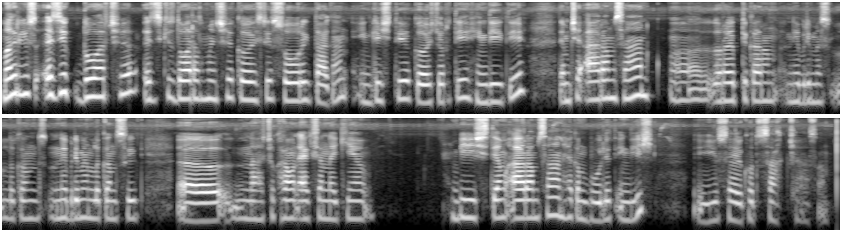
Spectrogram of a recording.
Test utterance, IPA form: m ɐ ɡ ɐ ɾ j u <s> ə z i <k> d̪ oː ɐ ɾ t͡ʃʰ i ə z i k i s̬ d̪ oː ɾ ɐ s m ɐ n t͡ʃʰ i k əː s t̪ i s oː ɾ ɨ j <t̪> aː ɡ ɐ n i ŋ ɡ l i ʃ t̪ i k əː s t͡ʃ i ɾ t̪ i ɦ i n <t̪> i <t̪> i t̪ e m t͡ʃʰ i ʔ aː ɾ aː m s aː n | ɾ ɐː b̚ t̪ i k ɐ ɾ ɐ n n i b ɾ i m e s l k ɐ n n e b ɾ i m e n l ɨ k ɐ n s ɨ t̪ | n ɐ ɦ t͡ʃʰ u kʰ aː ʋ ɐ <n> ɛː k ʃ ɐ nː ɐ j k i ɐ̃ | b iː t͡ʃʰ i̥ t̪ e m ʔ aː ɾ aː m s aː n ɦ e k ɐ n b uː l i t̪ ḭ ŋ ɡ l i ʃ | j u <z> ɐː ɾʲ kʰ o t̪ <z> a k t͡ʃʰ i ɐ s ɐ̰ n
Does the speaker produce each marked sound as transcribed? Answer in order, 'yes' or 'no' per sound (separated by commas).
yes, yes, yes, no, yes, yes, no, no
